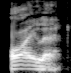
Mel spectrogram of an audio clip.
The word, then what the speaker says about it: Euler: Na parte de teorema de Euler, ou Euler, não importa como você pronuncia, tá bom?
